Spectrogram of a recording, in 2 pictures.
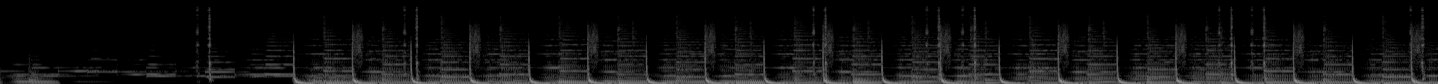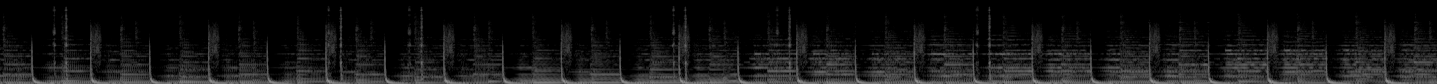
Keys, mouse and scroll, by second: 8.0-11.6 drag, 11.6 right click, 12.1 click, 12.1 click, 12.4 click, 13.0 right click, 14.0 click, 15.2 right click, 17.6-28.7 drag.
